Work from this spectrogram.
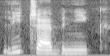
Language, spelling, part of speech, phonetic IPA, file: Polish, liczebnik, noun, [lʲiˈt͡ʃɛbʲɲik], Pl-liczebnik.ogg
